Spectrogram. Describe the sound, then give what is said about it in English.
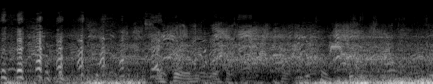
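A flock of hundreds of geese flying overhead in a V formation honks continuously, many overlapping calls forming a busy, clamorous chorus that swells slightly louder toward the end. “The longer arm has more geese in it.”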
